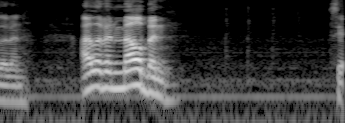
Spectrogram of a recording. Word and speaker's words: Melbourne: of Australia you live in I live in Melbourne see how I pronounce that I know I know I know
